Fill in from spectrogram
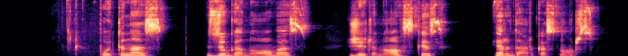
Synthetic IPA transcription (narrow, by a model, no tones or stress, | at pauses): pʊt̪ʲɪnɐs | zʲʊɡɐnoːʋɐs | ʒʲɪɾʲɪnɔfʲsʲkʲɪs | ɪɾd̪ɐɾkɐsnoːɾs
